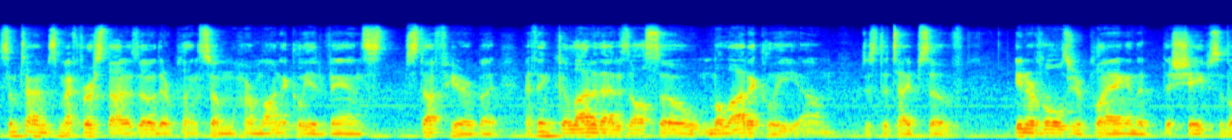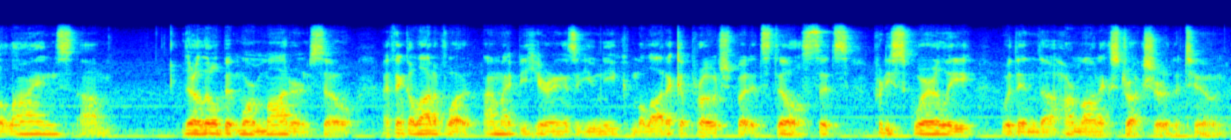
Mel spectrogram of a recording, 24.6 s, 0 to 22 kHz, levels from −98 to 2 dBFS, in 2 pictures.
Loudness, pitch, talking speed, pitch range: -23 LUFS, 90 Hz, 180 wpm, 80-100 Hz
